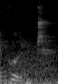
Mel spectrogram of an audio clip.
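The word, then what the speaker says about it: could: ये सेंटेंस पढ़ें, दे begin to harass me in every way they कुड। ठीक है, इसमें एल साइलेंट है, हम एल नहीं बोल रहे, हम कूड नहीं कहते, कुड कहते हैं।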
